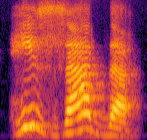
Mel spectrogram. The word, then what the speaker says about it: Risada: Risada se escreve com S. Um S no meio de duas vogais tem som de Z.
